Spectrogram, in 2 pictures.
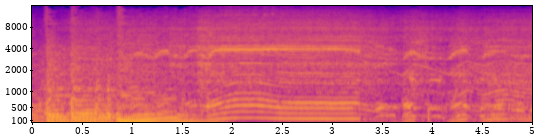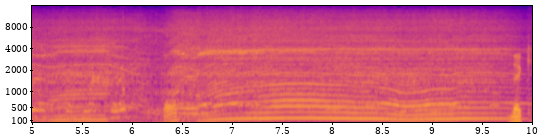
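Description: Gas chainsaw running at high revs as it carves into a wooden block. Starting about two seconds in, its engine pitch sags and climbs again several times as the chain bites into the wood and frees up.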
